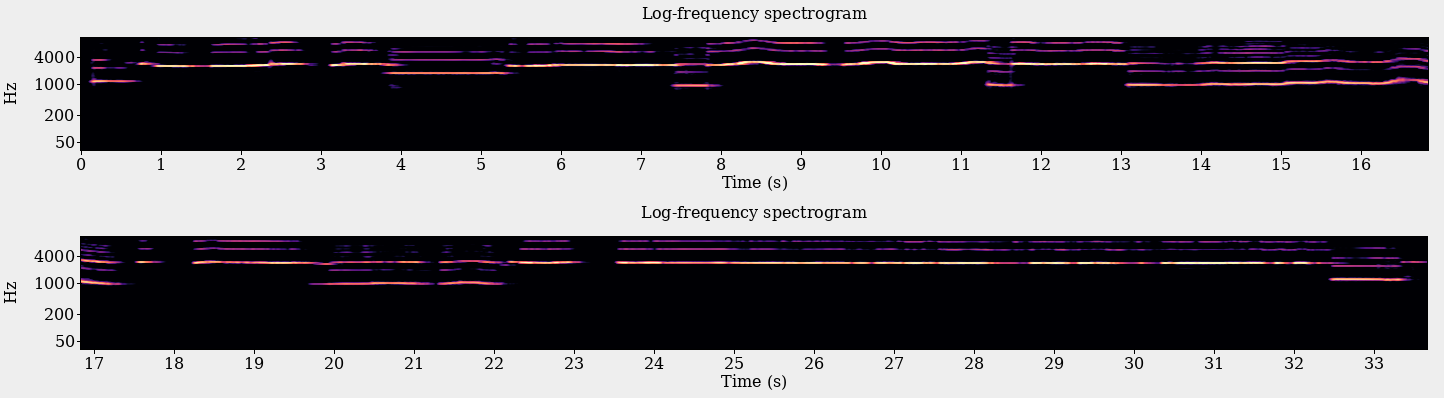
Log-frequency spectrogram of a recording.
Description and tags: Hearing Aid type feedback generated by a small Radio Shack amp & speaker and a cheap mic.
Recorded for use in the play "House of Blue Leaves" by John Guare.
acoustic-feedback, Feedback, high-pitch, Hearing-aid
